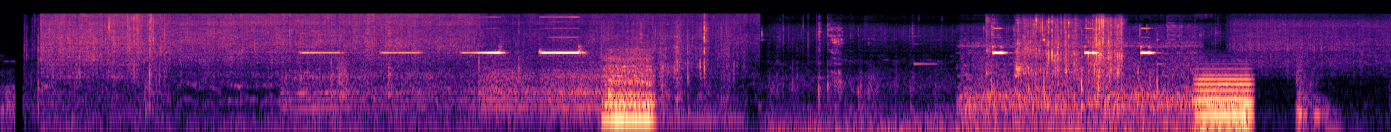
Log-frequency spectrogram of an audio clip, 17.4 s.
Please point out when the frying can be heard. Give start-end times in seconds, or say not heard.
0.0-17.3.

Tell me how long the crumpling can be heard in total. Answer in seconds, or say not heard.
6 s.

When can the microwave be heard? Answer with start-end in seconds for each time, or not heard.
3.5-8.2, 12.0-15.7.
